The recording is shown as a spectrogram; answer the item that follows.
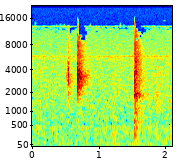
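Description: A few sharp clicks from small objects being handled, the loudest about two-thirds of a second in and another about a second and a half in, over quiet room tone.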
